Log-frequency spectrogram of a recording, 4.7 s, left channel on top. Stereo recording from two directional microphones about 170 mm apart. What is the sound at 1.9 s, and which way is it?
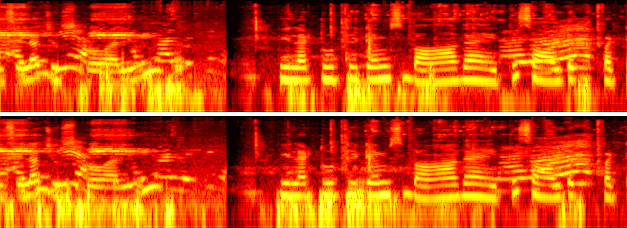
Clicking, 20° left (ahead or behind).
